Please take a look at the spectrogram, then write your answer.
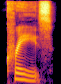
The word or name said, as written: craze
